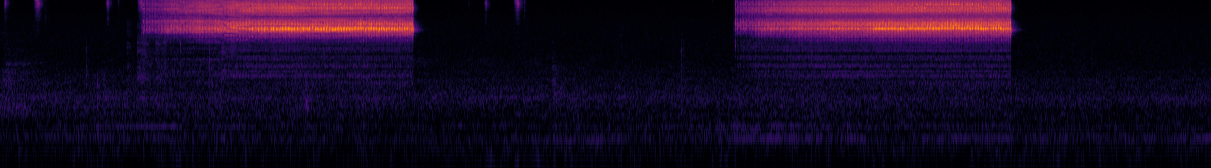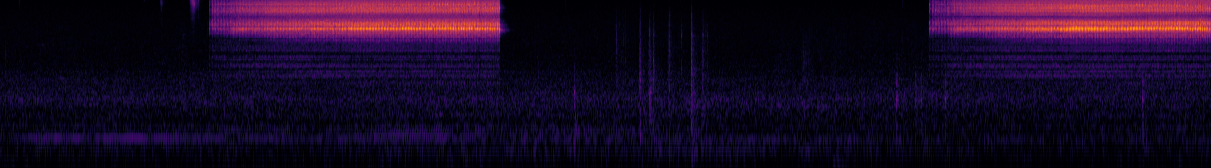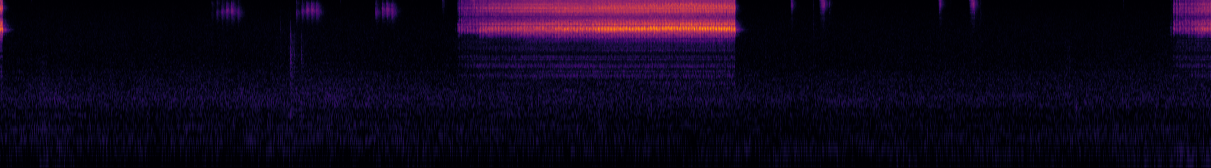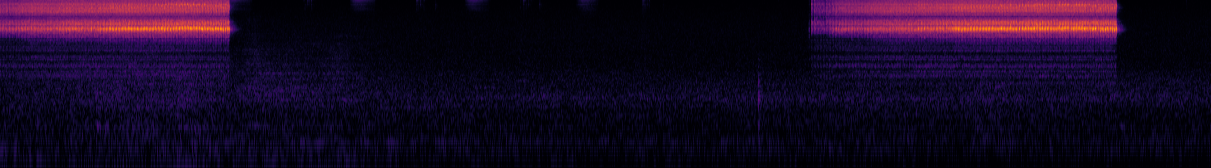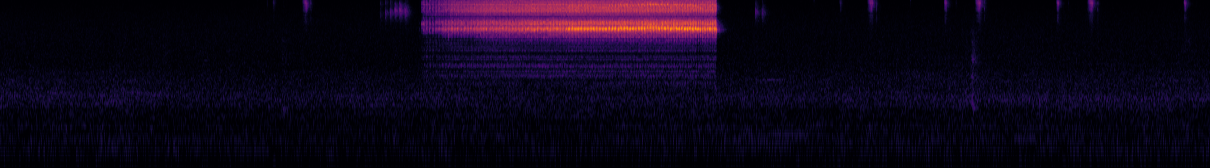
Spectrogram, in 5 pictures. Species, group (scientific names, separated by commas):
Tettigonia caudata, Orthoptera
